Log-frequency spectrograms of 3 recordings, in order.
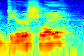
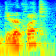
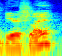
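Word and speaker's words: Dirichlet: something called the uh the dirish lay this is a nice fun French word that you get to pronounce I used to think of as diraquet it is not deer cutlet it's a deer shlay that's something to get used to so a gearsely boundary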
